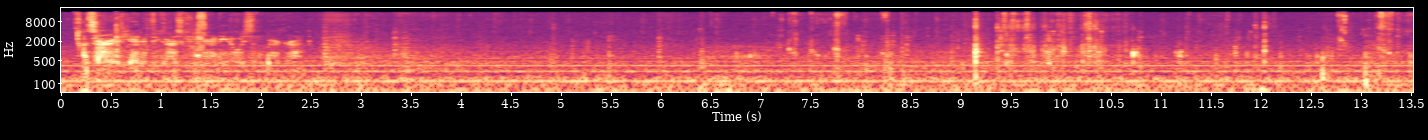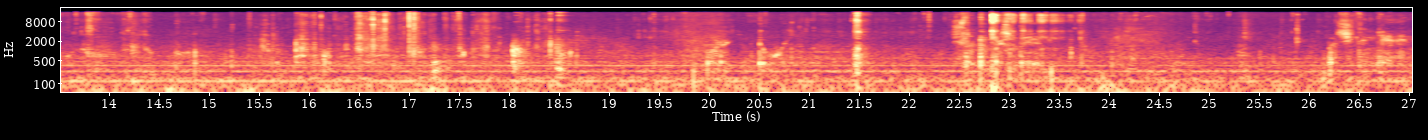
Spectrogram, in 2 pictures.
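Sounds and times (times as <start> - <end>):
steady low hum: 0.0 - 27.0
chewing french fries: 4.0 - 19.6, 24.7 - 26.8.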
